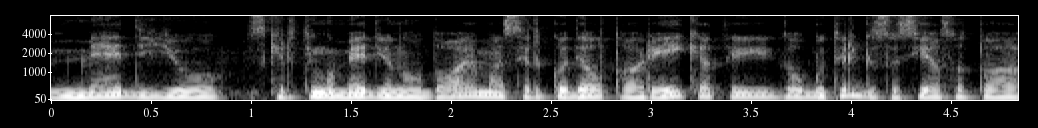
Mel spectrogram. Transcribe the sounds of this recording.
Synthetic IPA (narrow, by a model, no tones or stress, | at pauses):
mʲæːd̪ʲɪjuːsʲkʲɪɾʲt̪ʲɪŋɡuːmʲæːd̪ʲɪjuːnɒʊd̪oːjɪmɐsɪrkoːd̪ʲeːlˠt̪oːɾʲɛɪkʲɛt̪ɐɪɡɐlˠbuːt̪ɪɾʲɡʲɪsʊsʲijɛsʊt̪uɔ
